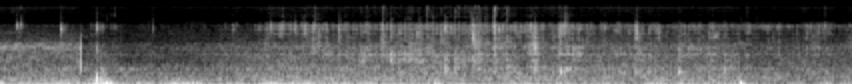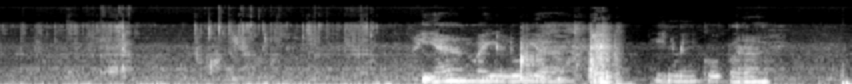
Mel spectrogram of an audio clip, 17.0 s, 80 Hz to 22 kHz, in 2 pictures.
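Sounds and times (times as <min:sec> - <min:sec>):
hot water being poured: 0:02.2 - 0:12.4.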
